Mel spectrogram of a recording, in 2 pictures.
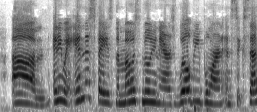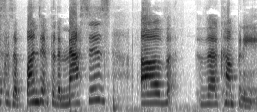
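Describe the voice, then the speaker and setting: An animated, raised and projected voice with lively intonation at a moderate pace, over noticeable background noise. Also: woman. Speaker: direct sales team leader. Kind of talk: live video pep talk. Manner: loud.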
